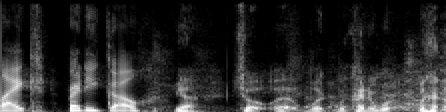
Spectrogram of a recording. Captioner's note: laughter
